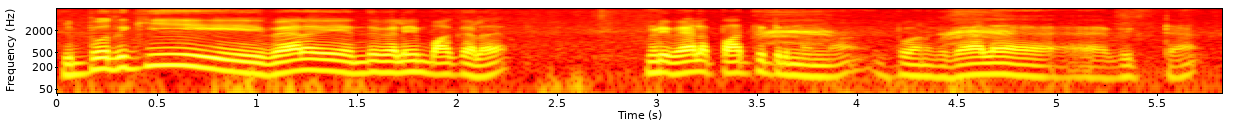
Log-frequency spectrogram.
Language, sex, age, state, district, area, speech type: Tamil, male, 30-45, Tamil Nadu, Nagapattinam, rural, spontaneous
